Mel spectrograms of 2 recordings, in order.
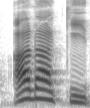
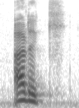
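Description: First: A full 'ra' syllable is pronounced in the middle. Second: A light, reduced r sound is pronounced in the middle. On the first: The speaker calls it wrong. "これはアラキと発音するのではなく" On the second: The speaker calls it right. "ラとルの中間のような音でアルキ"

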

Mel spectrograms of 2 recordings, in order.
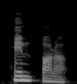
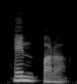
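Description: The two takes are said the same way.

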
